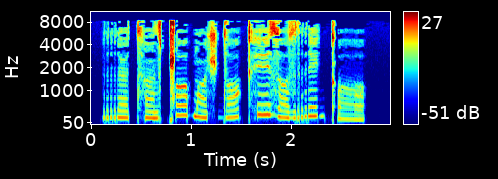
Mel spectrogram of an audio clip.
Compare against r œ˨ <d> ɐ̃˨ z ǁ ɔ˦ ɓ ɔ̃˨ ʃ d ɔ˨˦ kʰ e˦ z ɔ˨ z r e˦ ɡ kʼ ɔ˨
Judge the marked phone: incorrect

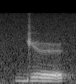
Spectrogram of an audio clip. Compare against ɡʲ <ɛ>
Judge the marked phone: incorrect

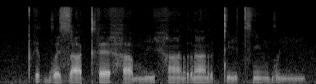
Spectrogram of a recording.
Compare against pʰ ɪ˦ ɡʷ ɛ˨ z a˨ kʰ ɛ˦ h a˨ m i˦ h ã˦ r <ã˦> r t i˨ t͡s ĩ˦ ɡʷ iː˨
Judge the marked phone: correct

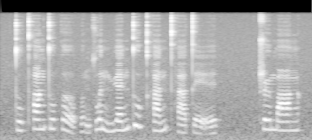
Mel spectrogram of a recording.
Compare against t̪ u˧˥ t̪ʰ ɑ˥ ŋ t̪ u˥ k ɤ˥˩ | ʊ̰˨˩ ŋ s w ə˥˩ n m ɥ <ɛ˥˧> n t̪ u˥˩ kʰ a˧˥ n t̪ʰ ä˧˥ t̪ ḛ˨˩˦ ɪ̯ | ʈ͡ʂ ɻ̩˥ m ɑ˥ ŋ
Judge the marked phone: incorrect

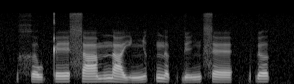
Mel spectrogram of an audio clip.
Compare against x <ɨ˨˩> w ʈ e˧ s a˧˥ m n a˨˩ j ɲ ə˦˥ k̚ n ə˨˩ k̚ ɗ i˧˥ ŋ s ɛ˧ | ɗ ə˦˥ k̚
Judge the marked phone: incorrect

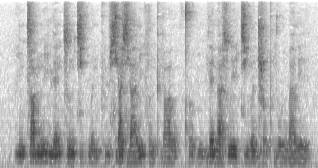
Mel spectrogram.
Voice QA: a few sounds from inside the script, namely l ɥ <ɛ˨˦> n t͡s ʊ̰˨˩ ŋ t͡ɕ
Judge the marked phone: incorrect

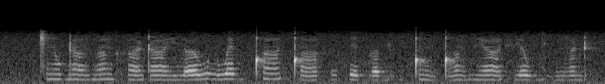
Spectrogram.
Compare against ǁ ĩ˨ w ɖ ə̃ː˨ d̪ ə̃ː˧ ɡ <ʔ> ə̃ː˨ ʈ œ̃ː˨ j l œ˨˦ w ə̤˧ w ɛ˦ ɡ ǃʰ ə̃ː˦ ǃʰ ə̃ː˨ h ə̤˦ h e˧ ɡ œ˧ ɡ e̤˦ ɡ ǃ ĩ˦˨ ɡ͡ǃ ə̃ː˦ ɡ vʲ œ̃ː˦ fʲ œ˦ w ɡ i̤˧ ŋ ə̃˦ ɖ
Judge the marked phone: incorrect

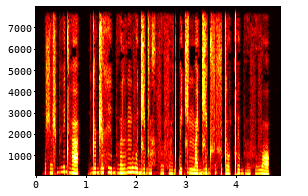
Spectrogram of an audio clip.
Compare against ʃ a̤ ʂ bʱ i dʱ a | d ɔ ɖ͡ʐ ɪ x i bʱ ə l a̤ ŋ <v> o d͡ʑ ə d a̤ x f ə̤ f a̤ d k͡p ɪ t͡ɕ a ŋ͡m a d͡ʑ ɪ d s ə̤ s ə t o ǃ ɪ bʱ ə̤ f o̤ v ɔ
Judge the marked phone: correct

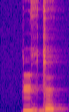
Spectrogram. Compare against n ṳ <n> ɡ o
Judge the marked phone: incorrect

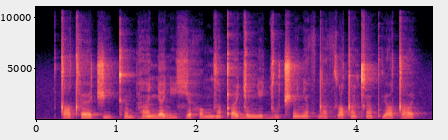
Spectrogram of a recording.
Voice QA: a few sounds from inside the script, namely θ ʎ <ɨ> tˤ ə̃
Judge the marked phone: incorrect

